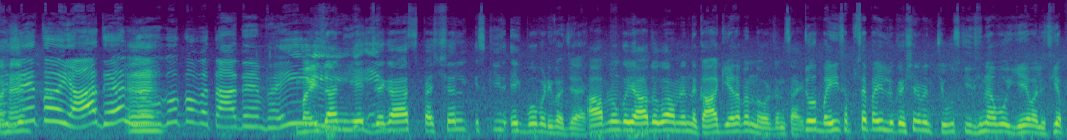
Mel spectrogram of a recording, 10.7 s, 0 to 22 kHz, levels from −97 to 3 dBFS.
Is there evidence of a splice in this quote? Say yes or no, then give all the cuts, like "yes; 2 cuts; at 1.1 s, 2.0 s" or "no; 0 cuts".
no; 0 cuts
